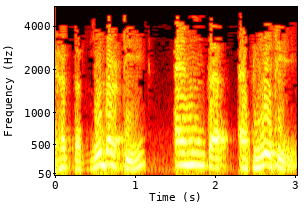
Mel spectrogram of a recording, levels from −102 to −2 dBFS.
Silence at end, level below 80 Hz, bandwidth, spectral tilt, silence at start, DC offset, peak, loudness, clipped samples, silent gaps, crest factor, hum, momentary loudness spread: 0 s; -36 dBFS; 4.9 kHz; -11 dB/octave; 0 s; under 0.1%; -2 dBFS; -11 LUFS; under 0.1%; none; 8 dB; none; 6 LU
